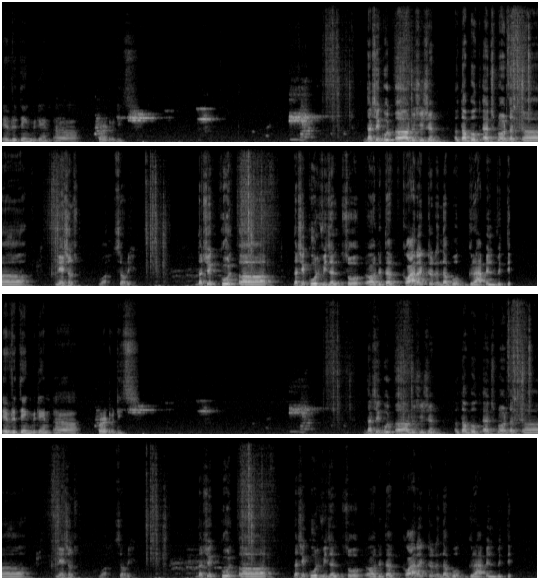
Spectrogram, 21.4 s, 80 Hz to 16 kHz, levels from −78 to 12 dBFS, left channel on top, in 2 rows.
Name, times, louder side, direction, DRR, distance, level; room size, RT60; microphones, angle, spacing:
voice 1, 0.0-1.6 1.9-2.7 14.1-14.7, right 5 dB, 70° right, 0.6 m, -33 dB
voice 2, 2.5-3.1 3.9-4.3 5.7-6.4 7.2-8.8 9.1-11.3 11.8-12.3 12.7-13.4 14.6-16.2 16.6-20.9, left 6 dB, 40° left, 0.4 m, -27 dB
sound 1, 6.4-7.1 7.8-8.5 10.1-10.6 11.6-12.3 13.6-14.1 15.4-16.3 17.0-17.1, left 5 dB, 85° left, 2.0 m, -42 dB
4.6 x 2.8 x 3.8 m
head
